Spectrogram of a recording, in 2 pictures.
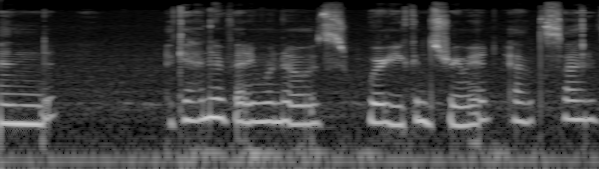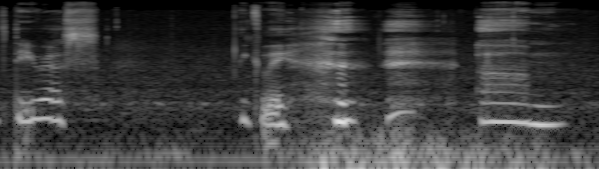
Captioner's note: laughs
